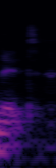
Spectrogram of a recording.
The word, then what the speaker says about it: knit: I can't knit, but I can tell you about the pronunciation of the verb to knit.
